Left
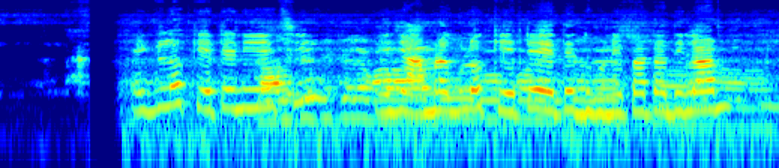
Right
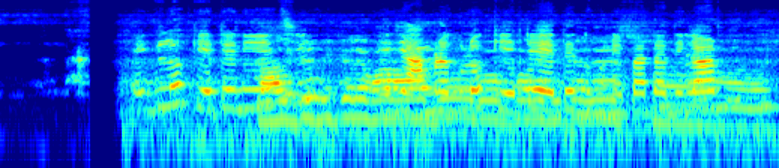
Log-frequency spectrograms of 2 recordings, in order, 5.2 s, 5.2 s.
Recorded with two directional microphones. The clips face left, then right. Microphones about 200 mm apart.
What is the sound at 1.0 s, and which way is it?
Speech, 15° left (ahead or behind).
